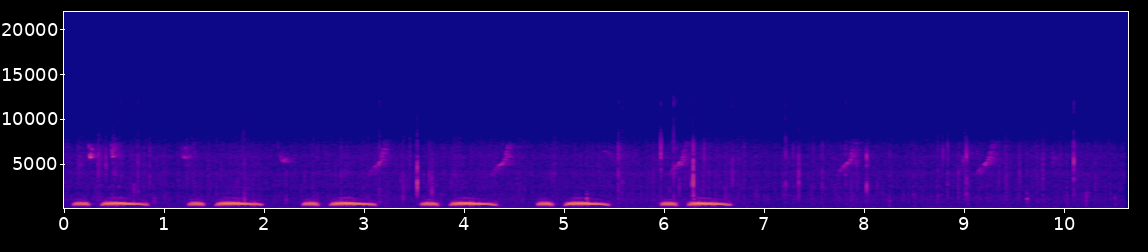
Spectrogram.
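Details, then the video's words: Spotted dove giving a series of about seven mellow cooing phrases over seven seconds. Each has a brief lead-in note and a longer, slightly falling hollow coo. Quiet follows. "Thổ âm cực phê! thuc gù thúc kèm bài bản"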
